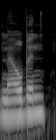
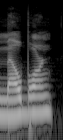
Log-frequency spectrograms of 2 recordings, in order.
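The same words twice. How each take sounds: First: It is said in an Australian accent. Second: It is said in a non-Australian accent. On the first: "you know how Australians always say" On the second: "instead of Melbourne"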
